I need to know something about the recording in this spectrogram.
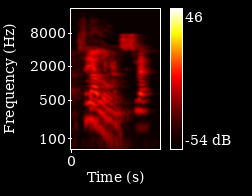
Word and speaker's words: Stallone: Yeah, Stallone. That's how you pronounce his last name, Stallone.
